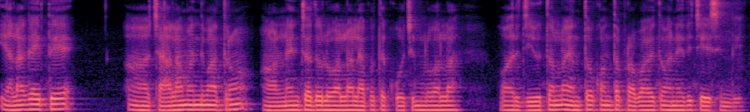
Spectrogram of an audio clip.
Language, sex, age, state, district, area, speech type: Telugu, male, 18-30, Andhra Pradesh, Konaseema, rural, spontaneous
